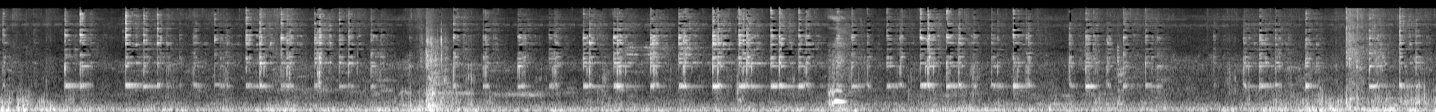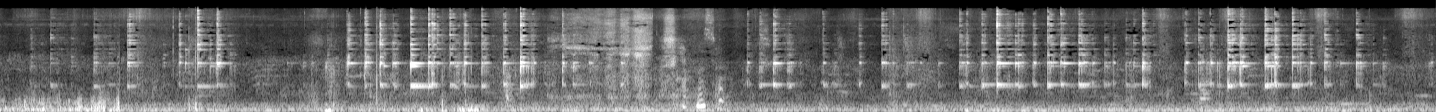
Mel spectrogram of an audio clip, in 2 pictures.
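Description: Water buffalo grazing close by: irregular tearing and crunching as it crops and chews grass. A faint high ringing tone comes and goes throughout.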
